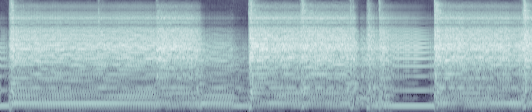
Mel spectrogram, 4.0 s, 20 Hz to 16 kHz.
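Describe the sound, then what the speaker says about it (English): A Gibson ES-335 electric guitar played through fuzz, sustained thick distorted chords ringing loudly with a few brief breaks between strums. "it really holds up under some fuzz."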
